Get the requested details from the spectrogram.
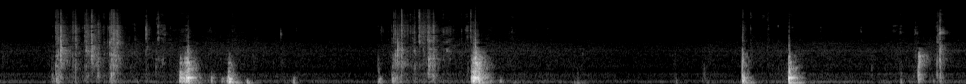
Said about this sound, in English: I'm going to draw one card as the focal point from the Earth Magic deck by Stephen Farmer.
